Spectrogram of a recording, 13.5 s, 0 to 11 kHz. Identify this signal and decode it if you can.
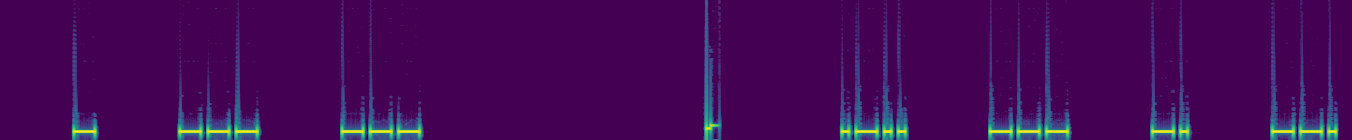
Morse code, heard as a keyed tone, about 17 wpm, spaced as for 8 wpm, 700 Hz. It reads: TOO LONG
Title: 4x Character Spacing - Top 200 Words - 17wpm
